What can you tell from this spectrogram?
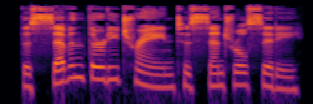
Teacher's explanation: Do you notice how to almost disappears? It blends into the next word, sounding like to Central City.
